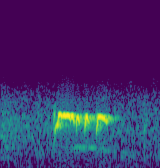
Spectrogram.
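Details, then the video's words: Zebra dove, known locally as perkutut, in the ngepat Mataram pakem style from Jogja: a single brief phrase of about four soft, rolling coos at steady pitch, ending abruptly. "SUARA PERKUTUT NGEPAT PAKEM MATARAM JOGJA"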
